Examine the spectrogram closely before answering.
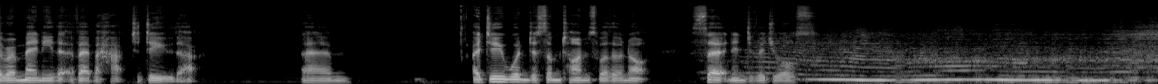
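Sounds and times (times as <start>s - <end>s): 
speech: 0.0s - 2.1s, 3.0s - 3.6s, 4.7s - 8.8s
drilling through a wall: 7.2s - 11.5s.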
